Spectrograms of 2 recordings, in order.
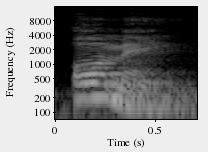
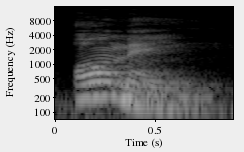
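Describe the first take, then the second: Both takes have the same delivery.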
